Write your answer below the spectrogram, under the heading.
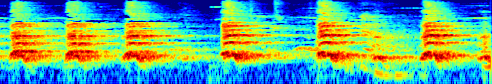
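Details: Holly, a female Podenco held at Valencia's municipal pound, gives a run of six repeated barks roughly every three quarters of a second, bright and harmonic with sharp attacks, a faint lower whine between two of them.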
